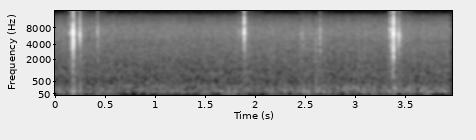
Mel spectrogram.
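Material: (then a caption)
Metal. A small metal eyelash curler with a black rubber pad, held right at the microphone, is squeezed and released by fingers with long pink nails. Three main crisp, bright metallic clicks stand out, with fainter ticks around them, over a quiet low hiss.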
